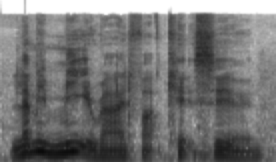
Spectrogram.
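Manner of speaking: ordinary talk, nothing marked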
